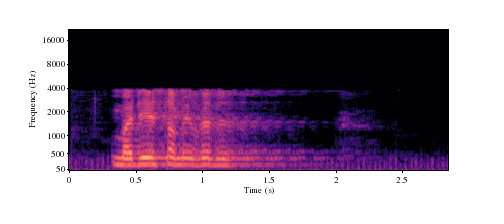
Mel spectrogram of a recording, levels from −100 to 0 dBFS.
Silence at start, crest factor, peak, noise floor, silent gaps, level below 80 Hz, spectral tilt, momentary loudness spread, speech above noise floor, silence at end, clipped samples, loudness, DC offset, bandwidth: 0.3 s; 18 dB; -12 dBFS; -62 dBFS; none; -64 dBFS; -10 dB/octave; 18 LU; 35 dB; 1.3 s; under 0.1%; -27 LUFS; under 0.1%; 4.1 kHz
